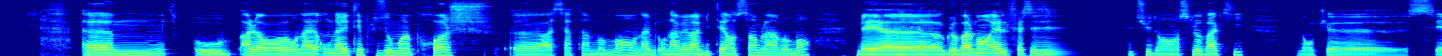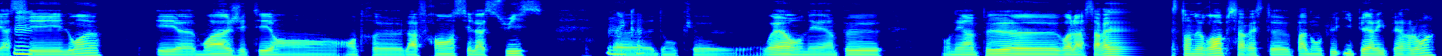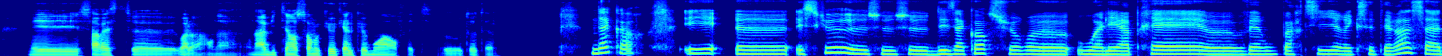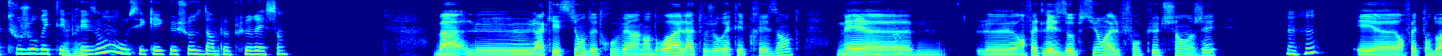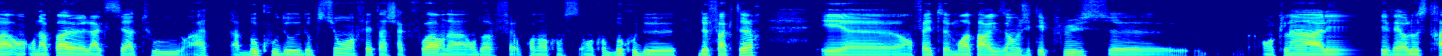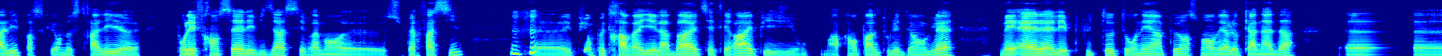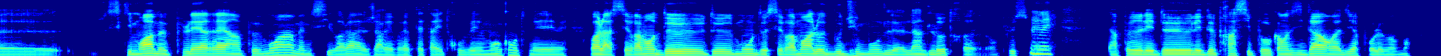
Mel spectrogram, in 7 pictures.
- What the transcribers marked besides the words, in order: static; distorted speech; tapping; other background noise; drawn out: "heu"
- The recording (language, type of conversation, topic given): French, advice, Comment gérer des désaccords sur les projets de vie (enfants, déménagement, carrière) ?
